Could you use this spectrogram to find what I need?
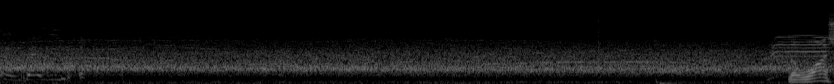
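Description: A large crowd roars steadily in a stadium.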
